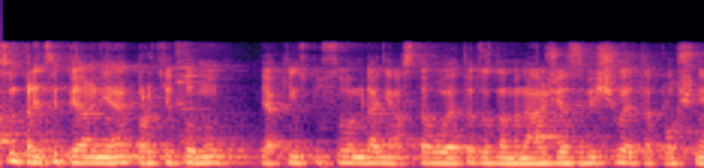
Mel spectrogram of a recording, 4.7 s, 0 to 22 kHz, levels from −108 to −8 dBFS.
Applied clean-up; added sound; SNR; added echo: neural separator model SepFormer DNS4.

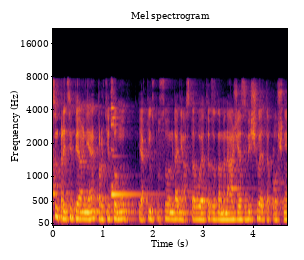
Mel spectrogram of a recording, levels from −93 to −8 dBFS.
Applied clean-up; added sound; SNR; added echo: none; Bell / Percussion; 12 dB; reverberation time 0.7 s.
